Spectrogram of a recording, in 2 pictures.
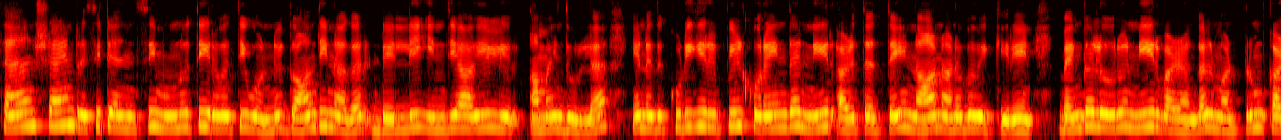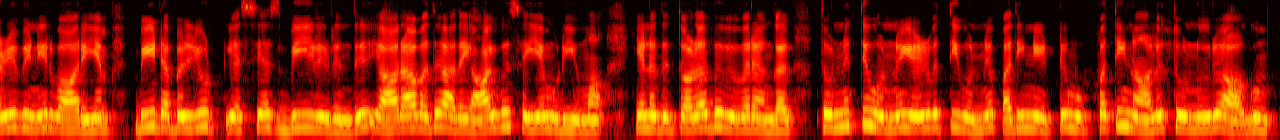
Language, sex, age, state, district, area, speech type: Tamil, female, 18-30, Tamil Nadu, Vellore, urban, read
